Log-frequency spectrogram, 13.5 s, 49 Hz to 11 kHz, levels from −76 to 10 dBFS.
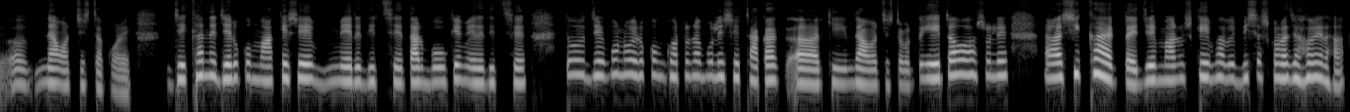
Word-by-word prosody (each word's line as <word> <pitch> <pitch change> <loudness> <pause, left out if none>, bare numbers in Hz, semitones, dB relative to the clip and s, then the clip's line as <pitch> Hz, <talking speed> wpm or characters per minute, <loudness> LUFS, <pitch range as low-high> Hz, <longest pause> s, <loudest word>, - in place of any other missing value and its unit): আ - - -3 0.3
নেওয়ার 195 -3 +1
চেষ্টা 180 -2 -9
করে। 130 -3 -7 0.5
যেখানে 285 +5 +2
যেরকম 255 +2 +2
মাকে 225 +3 +1
সে 255 - +5 0.4
মেরে 220 0 +1
দিচ্ছে 215 0 -5
তার 210 0 +5
বউকে 215 +3 -1
মেরে 205 -1 0
দিচ্ছে।" 205 0 -6 0.5
তো 295 - -4 0.2
যেকোনো 290 +2 -2
এরকম 290 0 -4
ঘটনা 280 +1 -2
বলে 275 0 -2
সে 260 - 0
টাকা 225 +1 +3 0.3
আ - - +7
আর 185 - 0
কি 210 - -5 0.2
নেওয়ার 190 -2 +2
চেষ্টা 185 +1 -10
করত। 180 +2 -9 0.2
এটাও 295 +4 +4
আসলে 285 0 -4 0.5
আ - - +2 0.2
শিক্ষা 315 +1 +4
একটাই 205 -3 +1
যে, 230 - +4 0.2
মানুষকে 240 +3 -3
এভাবে 255 -1 -3
বিশ্বাস 265 0 -5
করা 250 -1 +3
যাবে 260 +3 +2
না। 175 - -5
240 Hz, 175 wpm, -22 LUFS, 205-275 Hz, 0.5 s, আ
